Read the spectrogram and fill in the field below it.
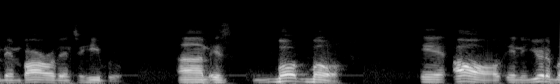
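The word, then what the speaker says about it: gbogbo: Is bogbo in all in the Yoruba language, and that GB sound is a simultaneous pronunciation. So you say bogbo, you have to say both of those phonemes at the exact same time.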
